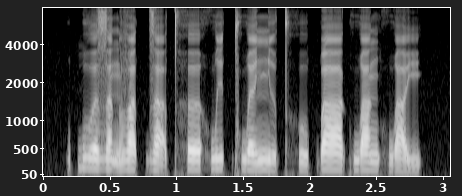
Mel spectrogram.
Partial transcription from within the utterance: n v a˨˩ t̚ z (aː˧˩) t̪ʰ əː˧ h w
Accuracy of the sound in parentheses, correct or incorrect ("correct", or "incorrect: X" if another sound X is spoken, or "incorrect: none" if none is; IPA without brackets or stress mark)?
incorrect: a̰ː˧˨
